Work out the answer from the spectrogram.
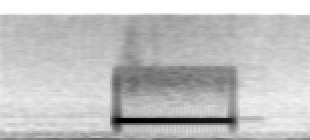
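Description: A telephone sounds as a single steady electronic tone of even pitch, lasting under a second, loud and alone against a quiet background.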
